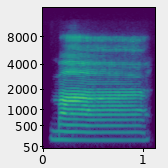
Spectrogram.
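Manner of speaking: sustained "ma" held low; low pitch. Shown as a demonstration. Teacher showing three pitches, low held "ma". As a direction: hold "ma" at the bottom, level. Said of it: "low pitch".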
